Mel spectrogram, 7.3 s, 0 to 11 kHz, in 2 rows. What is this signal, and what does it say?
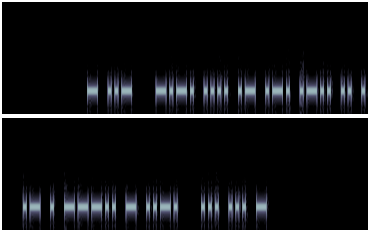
Morse code, heard as a keyed tone, about 36 wpm, 700 Hz. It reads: TU CHARLIE AE8TF SST
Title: K1USN SST QSO Practice - 35wpm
